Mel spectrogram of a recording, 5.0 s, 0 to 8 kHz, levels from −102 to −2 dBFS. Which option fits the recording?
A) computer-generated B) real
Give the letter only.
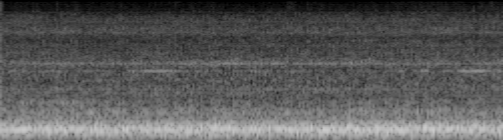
A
